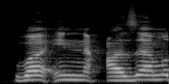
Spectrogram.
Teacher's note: نون ساکن میں غنہ نہیں ہوگا کیونکہ آگے عین حروف حلقی میں سے ہے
